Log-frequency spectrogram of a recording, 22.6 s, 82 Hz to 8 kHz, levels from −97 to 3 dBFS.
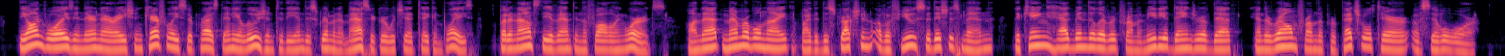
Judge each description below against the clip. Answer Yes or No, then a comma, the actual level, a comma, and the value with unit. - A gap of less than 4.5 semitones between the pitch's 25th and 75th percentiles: Yes, average, 3.0 semitones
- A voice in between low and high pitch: Yes, medium, 155 Hz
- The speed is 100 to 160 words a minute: Yes, average, 150 wpm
